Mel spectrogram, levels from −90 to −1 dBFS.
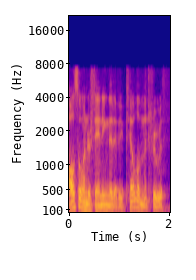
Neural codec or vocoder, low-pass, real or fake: codec, 16 kHz in and 24 kHz out, 0.4 kbps, LongCat-Audio-Codec, fine tuned four codebook decoder; 7.2 kHz; fake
